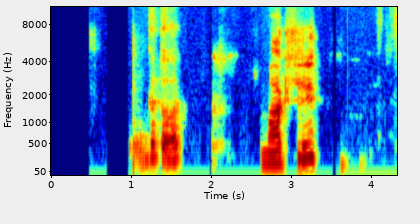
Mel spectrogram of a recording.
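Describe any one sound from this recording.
A woman speaks close by, with animation.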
